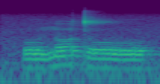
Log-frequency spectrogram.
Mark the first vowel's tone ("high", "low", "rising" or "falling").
low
